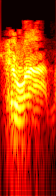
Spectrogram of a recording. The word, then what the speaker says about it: Tehran: It's Tehran, like the city.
